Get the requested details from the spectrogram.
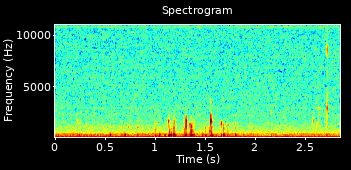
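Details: Upset stomach after drinking a liter of milk and a liter of prune juice: a run of quick liquid gurgles and bubbling over a steady low hum, giving loud, busy hyperactive bowel sounds.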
